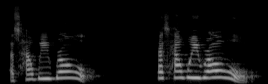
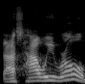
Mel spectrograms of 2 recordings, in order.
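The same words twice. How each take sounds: First: Very high, squeaky mock boast; playful falsetto. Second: Said in the usual way. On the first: Streamer playfully boasting to viewers, squeaky falsetto. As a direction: repeat the catchphrase way up high.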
